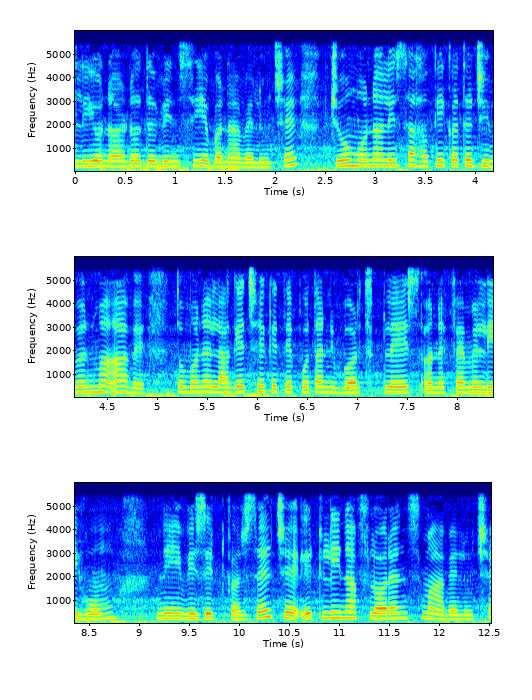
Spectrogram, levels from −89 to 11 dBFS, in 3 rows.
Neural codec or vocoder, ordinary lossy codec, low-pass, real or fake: codec, 16 kHz, 16 kbps, FunCodec, trained on Chinese and English, 50 frames a second; none; 5.4 kHz; fake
